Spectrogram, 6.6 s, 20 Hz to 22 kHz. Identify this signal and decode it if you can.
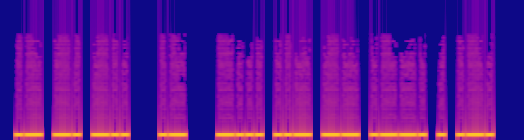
Morse code, heard as a keyed tone, about 20 wpm, 1000 Hz. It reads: AND A BUMPER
